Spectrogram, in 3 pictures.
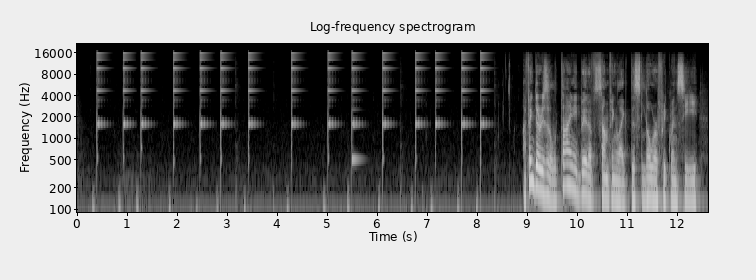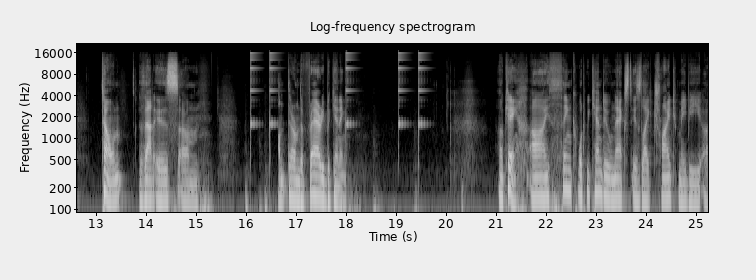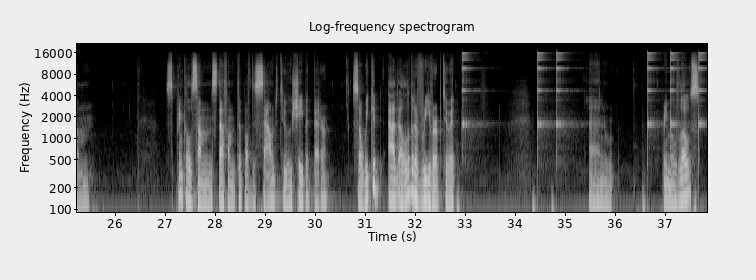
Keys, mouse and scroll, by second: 0.0-3.4 drag, 4.0-6.7 drag, 7.0-8.6 drag, 10.5-11.5 drag, 27.3 click, 31.9 click, 35.8 click, 37.3 click.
